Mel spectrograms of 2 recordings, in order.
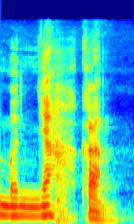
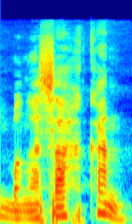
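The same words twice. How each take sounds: First: "menyahkan" with s melted into ny; "menyahkan" without any s at the root; incorrect form. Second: "mengesahkan" with menge before sah; "mengesahkan" with the s intact; correct form. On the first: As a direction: say "menyahkan" as me-nyah-kan. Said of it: "bukan menyahkan". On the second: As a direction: say "mengesahkan" as me-nge-sah-kan. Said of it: "kata bentukan yang benar adalah mengesahkan". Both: Shown as a demonstration.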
